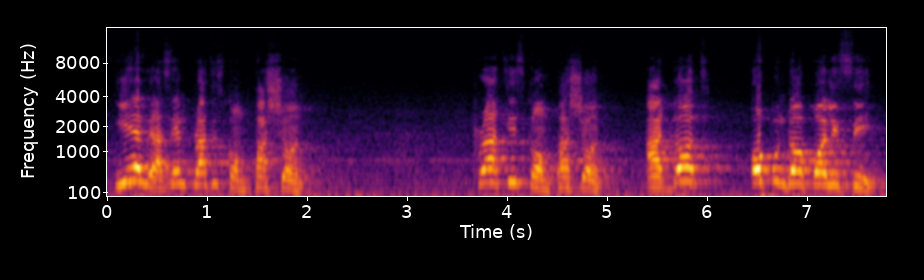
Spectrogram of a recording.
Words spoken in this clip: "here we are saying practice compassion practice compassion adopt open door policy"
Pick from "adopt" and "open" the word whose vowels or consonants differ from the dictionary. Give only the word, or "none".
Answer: adopt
